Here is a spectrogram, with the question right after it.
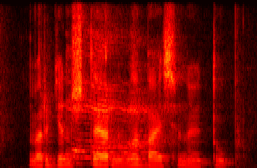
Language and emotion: Russian, neutral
